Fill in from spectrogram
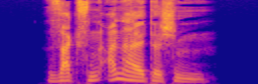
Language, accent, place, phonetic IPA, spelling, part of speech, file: German, Germany, Berlin, [ˌzaksn̩ˈʔanhaltɪʃm̩], sachsen-anhaltischem, adjective, De-sachsen-anhaltischem.ogg
- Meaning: strong dative masculine/neuter singular of sachsen-anhaltisch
